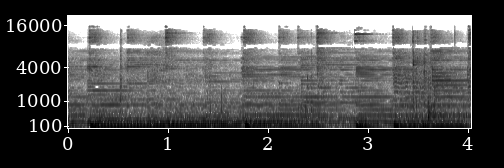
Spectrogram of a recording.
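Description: Background music with guitar, running steadily, with a few short sharp hits.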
